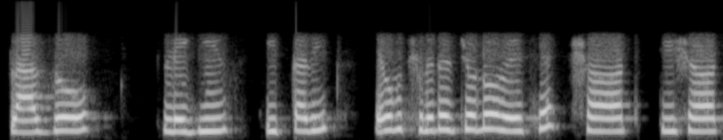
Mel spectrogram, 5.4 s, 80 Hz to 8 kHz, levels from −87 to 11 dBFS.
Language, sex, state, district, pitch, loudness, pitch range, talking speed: Bengali, female, West Bengal, Jalpaiguri, 280 Hz, -13 LUFS, 270-295 Hz, 110 wpm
